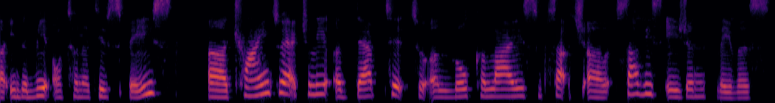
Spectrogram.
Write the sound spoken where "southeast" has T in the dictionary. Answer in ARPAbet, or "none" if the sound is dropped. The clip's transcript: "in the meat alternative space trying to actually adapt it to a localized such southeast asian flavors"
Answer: none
